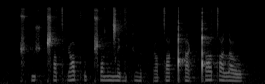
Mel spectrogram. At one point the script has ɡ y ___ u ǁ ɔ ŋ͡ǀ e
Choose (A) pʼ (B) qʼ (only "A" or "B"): A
